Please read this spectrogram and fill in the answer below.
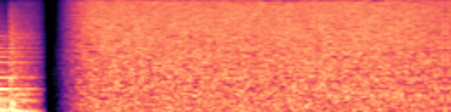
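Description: Background music cuts off, and after a brief gap a steady hiss of TV static sets in: a white-noise static sound effect.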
